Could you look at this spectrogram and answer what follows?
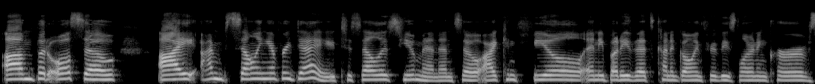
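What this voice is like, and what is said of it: New Jersey accent. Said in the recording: “you have a cool New Jersey accent. ... I do have a cool New Jersey accent.”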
